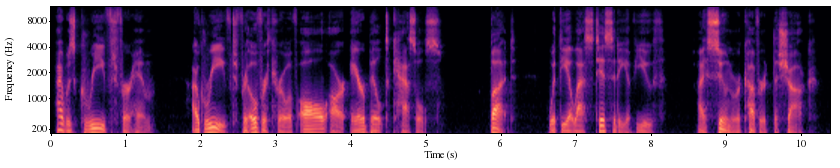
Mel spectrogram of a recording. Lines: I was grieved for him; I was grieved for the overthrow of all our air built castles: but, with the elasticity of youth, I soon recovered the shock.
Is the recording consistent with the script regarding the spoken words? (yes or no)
no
